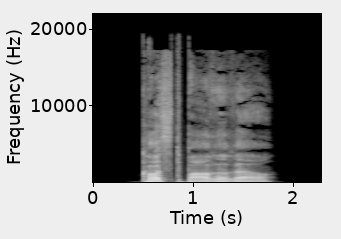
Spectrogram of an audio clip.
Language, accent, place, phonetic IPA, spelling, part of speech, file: German, Germany, Berlin, [ˈkɔstbaːʁəʁɐ], kostbarerer, adjective, De-kostbarerer.ogg
- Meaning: inflection of kostbar: 1. strong/mixed nominative masculine singular comparative degree 2. strong genitive/dative feminine singular comparative degree 3. strong genitive plural comparative degree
